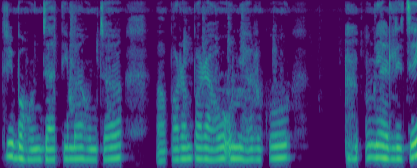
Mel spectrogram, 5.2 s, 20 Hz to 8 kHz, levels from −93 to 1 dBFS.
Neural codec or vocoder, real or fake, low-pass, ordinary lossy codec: none; real; none; none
